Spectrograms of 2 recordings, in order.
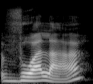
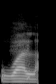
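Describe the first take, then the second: First: The word begins with a V sound. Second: The word begins with a W sound. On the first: "So this word is voilà" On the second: "Instead of the V, they'll make it a W"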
